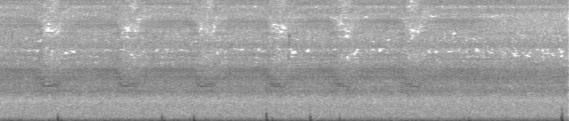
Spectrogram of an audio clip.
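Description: Insects calling in a steady chorus: a high buzz that pulses about once a second. Under it runs a low steady hum, and a few light knocks come through.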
